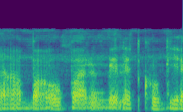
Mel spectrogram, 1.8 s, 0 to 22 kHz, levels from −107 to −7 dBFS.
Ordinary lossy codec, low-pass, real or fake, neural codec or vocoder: Opus, 64 kbps; 7.2 kHz; fake; vocoder, 22.05 kHz, 80 mel bands, HiFi-GAN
